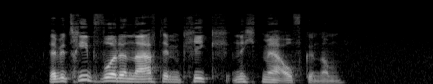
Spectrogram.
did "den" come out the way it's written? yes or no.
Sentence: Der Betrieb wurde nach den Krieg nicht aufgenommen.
no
